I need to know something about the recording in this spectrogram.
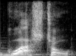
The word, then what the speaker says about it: głaszczą: G is the same as in God, given or game, but not G in forge. For that kind of sound we have the combination of D and Ż, dżem, dżuma, or for double the fun, dżdżownica. Ły is like W in English work or way. A is another unchanging, never-bending vowel. It's not hard, but it is in the word hard, and that's what it always sounds like.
